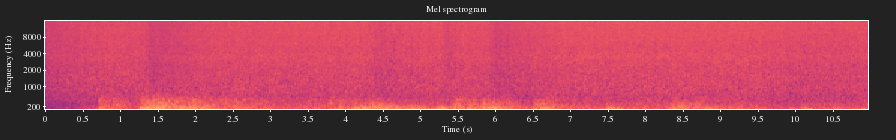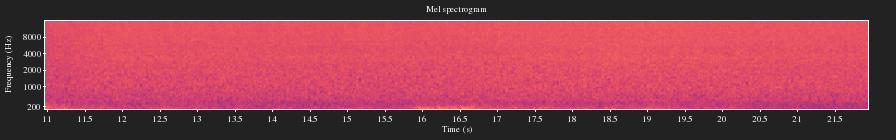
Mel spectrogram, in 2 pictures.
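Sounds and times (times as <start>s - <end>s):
rain hiss: 0.0s - 21.9s
deep roll of thunder: 0.7s - 11.2s.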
